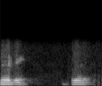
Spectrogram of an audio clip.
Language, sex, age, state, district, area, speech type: Tamil, female, 60+, Tamil Nadu, Dharmapuri, urban, conversation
